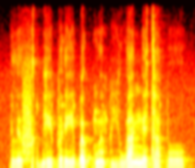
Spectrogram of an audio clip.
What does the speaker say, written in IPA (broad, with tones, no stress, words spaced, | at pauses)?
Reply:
lə˨fə˨ ɡ͡beː˧pə˨ɾeː˧ɓa˦ kʷã˨piː˧wa˦ ŋɛ˧da˧po˦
